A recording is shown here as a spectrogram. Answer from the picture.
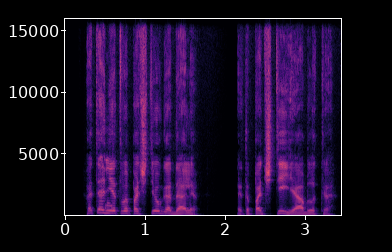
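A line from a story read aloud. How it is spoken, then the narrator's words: Laughing. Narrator (Russian): рассмеялся Гвоздик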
